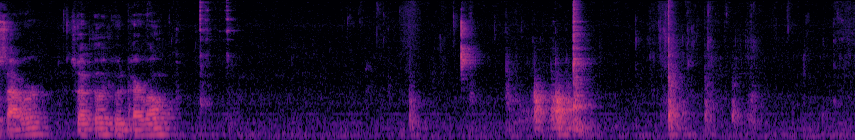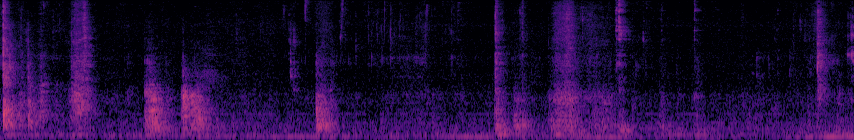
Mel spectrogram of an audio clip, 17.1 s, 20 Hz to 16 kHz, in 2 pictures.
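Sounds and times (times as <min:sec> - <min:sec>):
wet chewing and smacking: 0:11.3 - 0:13.3.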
